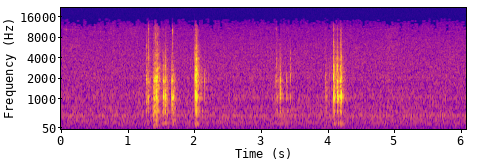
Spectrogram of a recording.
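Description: Small hard clicks of metal beads and lava stone beads knocking against each other and the tabletop as they are picked up and threaded onto a needle: a quick run of clicks about a second in, a single sharp click at two seconds, and a few more around three and four seconds.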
